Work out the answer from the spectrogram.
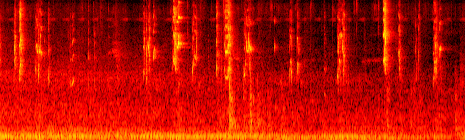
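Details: Caged African lovebirds feeding on holy basil at meal time give brief, high, clipped chirps spaced irregularly, some doubled, with a constant low hum underneath.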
